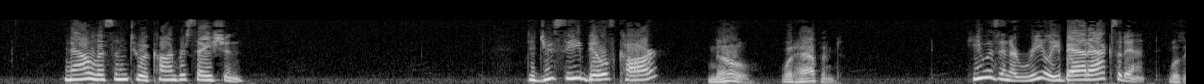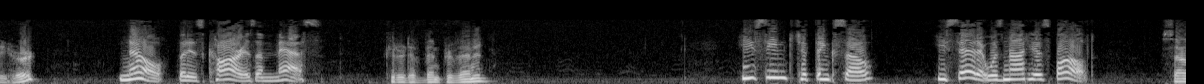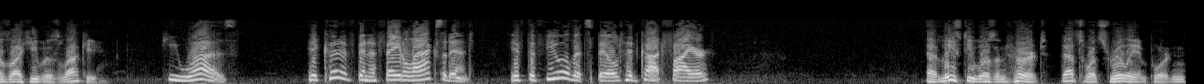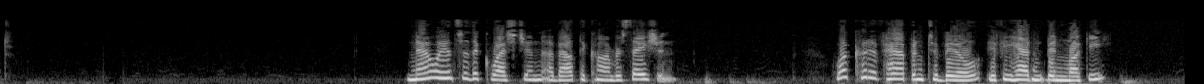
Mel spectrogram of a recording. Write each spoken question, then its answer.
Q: What could have happened to Bill if he hadn't been lucky?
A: he could have been killed.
